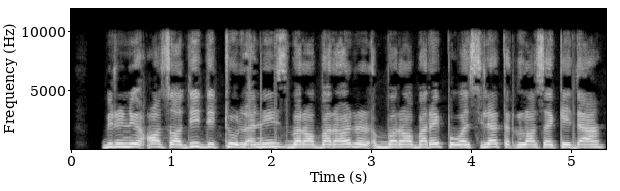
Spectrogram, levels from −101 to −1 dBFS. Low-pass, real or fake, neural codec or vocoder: 9.9 kHz; fake; vocoder, 22.05 kHz, 80 mel bands, Vocos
